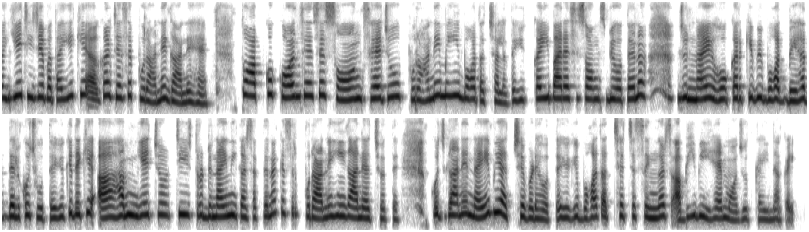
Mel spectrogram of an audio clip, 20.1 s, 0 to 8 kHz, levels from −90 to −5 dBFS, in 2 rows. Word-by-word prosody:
ये 365 +2 +5
चीज़ें 335 -2 0
बताइए 290 +3 -1
कि 395 - +1
अगर 370 0 0
जैसे 330 +2 -1
पुराने 265 +1 0
गाने 225 0 0
हैं 190 -1 -5 0.4
तो 395 - +2
आपको 360 +2 +3
कौन 330 +1 +5
से 370 +1 0
ऐसे 375 +1 0
सॉन्ग्स 290 -3 +1
हैं 305 0 +3
जो 335 +5 0
पुराने 275 +6 0
में 360 0 +3
ही 370 0 +3
बहुत 290 -4 -1
अच्छा 245 0 -5
लगता 210 +1 -6
है? - - -4
कि 270 - -10
कई 305 +2 +2
बार 305 -1 +3
ऐसे 305 0 -2
सॉन्ग्स 285 -2 -1
भी 290 - +2
होते 280 0 0
हैं 295 - +3
ना 375 0 +3 0.4
जो 320 +1 +3
नए 285 +2 +5
हो 285 0 +1
कर 310 - +2
के 320 - -1
भी 320 +2 +2
बहुत 275 0 +1
बेहद 250 +4 +2
दिल 260 -2 +4
को 290 +3 -1
छूते 235 -4 -4
हैं। 230 - 0
क्योंकि 255 +7 -2
देखिए 305 +3 0
अ, 220 - +3 0.2
हम 275 +1 +5
ये 300 +2 +1
चो 300 0 -5
चीज़ 305 -2 +2
तो 285 - -4
डिनाई 255 0 +2
नहीं 290 0 +4
कर 260 -1 -2
सकते 235 +3 -6
ना 305 +5 -1
कि 335 - -4
सिर्फ़ 315 0 -9
पुराने 240 -1 +1
ही 270 - +2
गाने 235 -2 +2
अच्छे 220 0 -4
होते 210 0 -11
हैं। 195 - -14 0.4
कुछ 255 - -4
गाने 295 +1 +2
नए 255 -1 +3
भी 355 - +6
अच्छे 260 +1 -2
बड़े 225 -1 -1
होते 200 -1 -6
हैं 235 - -1
क्योंकि 235 +2 -3
बहुत 245 +3 -2
अच्छे-अच्छे 270 -1 -4
सिंगर्स 255 +1 0
अभी 250 +7 -3
भी 265 -4 -1
है 220 -1 -2
मौजूद 205 -2 -5
कहीं 195 -1 -8
न 210 - -7
कहीं। - - -11
280 Hz, 255 wpm, -20 LUFS, 245-310 Hz, 0.4 s, भी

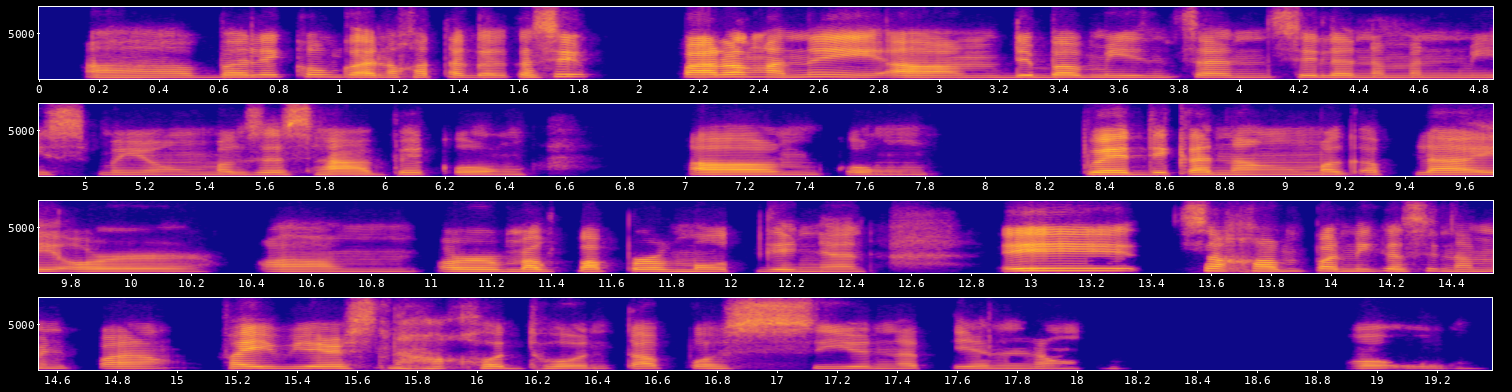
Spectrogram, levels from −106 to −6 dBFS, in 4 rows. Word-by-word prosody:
Ah, 210 +3 -5
bale 230 +2 -1
kung 245 -1 -4
gaano 220 -1 +3
katagal, 210 -3 -3
kasi 265 +4 +1 0.3
parang 240 0 +9
ano, 235 +3 +1
eh, 230 -4 +4
um, 205 -1 +2
di 220 - +3
ba 230 +1 +3
minsan 210 -1 -5
sila 205 -2 -2
naman 195 -1 -10
mismo 190 +1 -10
yung 185 -1 -10
magsasabi 185 -1 -2
kung, 180 -1 -6 0.6
um, 190 -1 +5
kung 190 0 -10 0.5
puwede 210 -1 +6
ka 195 -1 +1
ng 190 -1 -5
mag-apply 195 0 -2
or, 180 -1 -5 0.2
um, 185 -1 -8
or 205 0 +2
magpa-promote 205 0 -1
ganyan. 195 -2 -5 0.5
Eh, 270 0 +8
sa 245 - +1
company 230 0 0
kasi 230 0 -5
namin 220 +1 -9
parang 200 -2 -4 0.2
5 215 -1 +6
years 205 +1 -1
na 205 - -6
ako 200 0 -6
dun 190 0 -8
tapos 190 0 -5 0.3
yun 190 -2 -8
at 185 - -10
yun 185 -2 -10
lang 185 -2 -10 1.0
oo. 180 -1 -7
200 Hz, 145 wpm, -22 LUFS, 190-215 Hz, 1.0 s, parang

